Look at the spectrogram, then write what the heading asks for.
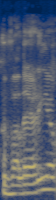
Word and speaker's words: Valeria: uh pronunciations uh translation so it's Valeria or like Leo said Valeria the V sounds like a b so go ahead Todd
